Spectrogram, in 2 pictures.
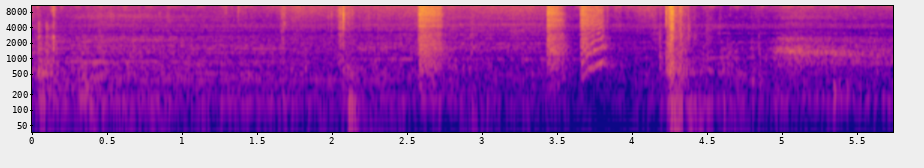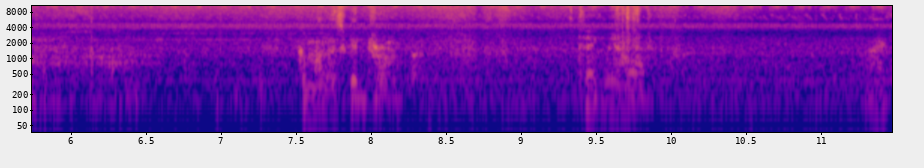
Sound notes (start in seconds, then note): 0.0 somber dramatic music; 0.0 car door clatters open; 4.0 car door slams shut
